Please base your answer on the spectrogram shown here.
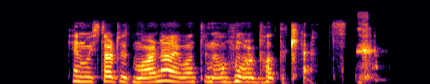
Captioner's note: laughter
